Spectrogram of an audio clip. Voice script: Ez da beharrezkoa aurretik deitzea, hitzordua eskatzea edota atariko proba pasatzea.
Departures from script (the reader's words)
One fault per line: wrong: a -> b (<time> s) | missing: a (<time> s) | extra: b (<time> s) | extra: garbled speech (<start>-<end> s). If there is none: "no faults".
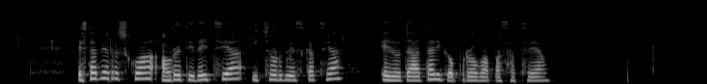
no faults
